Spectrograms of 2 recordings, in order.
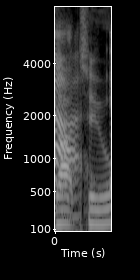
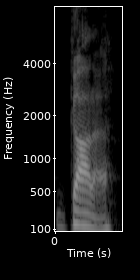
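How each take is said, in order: First: The two words are said fully and separately. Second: The two words merge into one short word. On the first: The speaker calls it wrong. "It's not got to" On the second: The speaker calls it right. "It's like gotta"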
